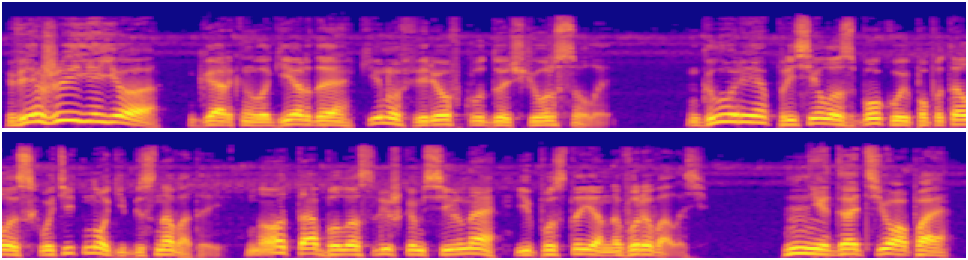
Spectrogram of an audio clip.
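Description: A man narrating an audiobook in expressive storytelling style. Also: medium pitch, normal speed.

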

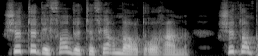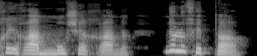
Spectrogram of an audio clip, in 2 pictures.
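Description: A woman voicing a gentle, soft-hearted little girl who speaks earnestly and pleads. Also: medium pitch, sing-song, moderate pace. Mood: pleading.

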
